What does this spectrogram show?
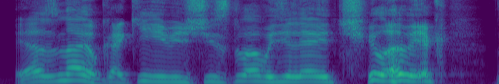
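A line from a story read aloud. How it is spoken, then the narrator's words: Laughing. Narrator (Russian): засмеялся Мирадзе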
